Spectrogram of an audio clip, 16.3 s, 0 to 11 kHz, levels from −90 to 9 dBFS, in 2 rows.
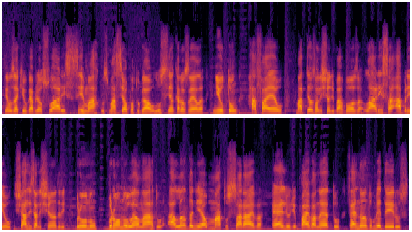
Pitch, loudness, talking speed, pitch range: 195 Hz, -17 LUFS, 120 wpm, 165-225 Hz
